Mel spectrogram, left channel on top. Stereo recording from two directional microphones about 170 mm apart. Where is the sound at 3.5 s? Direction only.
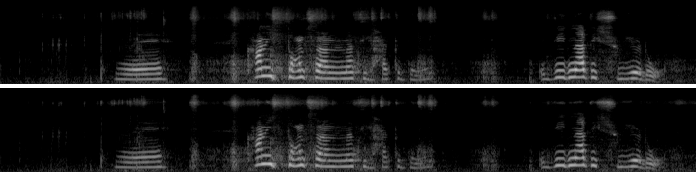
Centre (ahead or behind).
